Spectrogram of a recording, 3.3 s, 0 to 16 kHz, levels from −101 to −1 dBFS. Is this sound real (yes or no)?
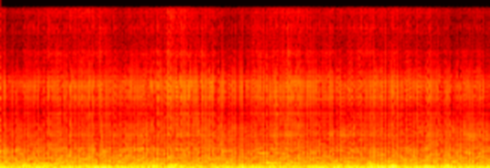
no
